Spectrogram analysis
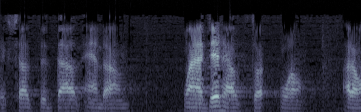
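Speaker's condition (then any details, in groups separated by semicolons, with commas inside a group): Ataxia; speech typical of the condition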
